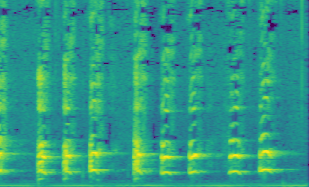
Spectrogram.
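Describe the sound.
A dog barks about ten times in a quick, steady series of sharp, fairly loud yips, with a low steady hum underneath and no talking.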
